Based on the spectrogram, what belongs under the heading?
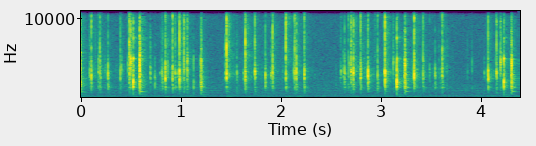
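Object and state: Mechanical keyboard typing.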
